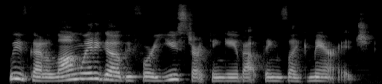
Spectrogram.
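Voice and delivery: ordinary delivery, nothing marked

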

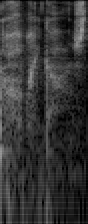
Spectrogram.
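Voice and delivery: breathy whisper to yourself; whispered relief. Retold or imitated. Defendant hearing first not guilty, whispered relief. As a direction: let it out as a barely voiced whisper.

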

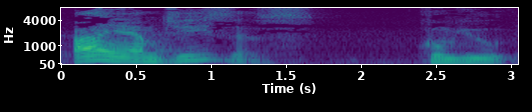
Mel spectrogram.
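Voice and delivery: slow, deliberate I am Jesus, each word weighed; the Lord answering Saul with slow emphasis; emphatic. Retold or imitated. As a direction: lay down I am Jesus slowly and firmly. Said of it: "answered Saul emphatically".

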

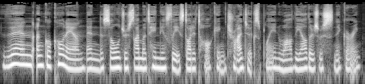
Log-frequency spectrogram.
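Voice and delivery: ordinary delivery, nothing marked

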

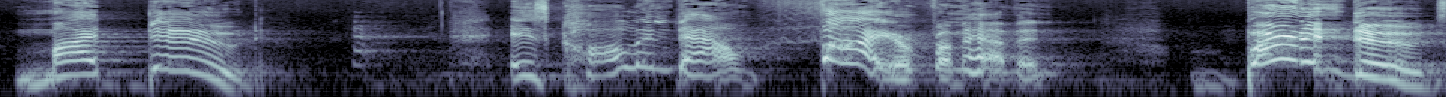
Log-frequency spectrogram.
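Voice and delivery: high, loud, drawn-out proclamation; full-force preaching. Real, not acted. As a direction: build to a slow, booming pulpit cry. Preaches the Elijah story at full force.

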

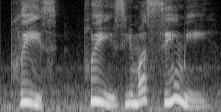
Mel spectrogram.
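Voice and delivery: high, loud pleading; high loud desperate begging; desperate plea. A narrator's reading. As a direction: beg the midwife to see her. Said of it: "she said".

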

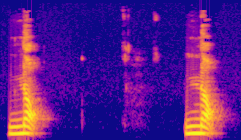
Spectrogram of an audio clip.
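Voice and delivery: short, sharp "No"; sharper Italian no. Shown as a demonstration. Teacher shows learners the Italian no, sharper "No". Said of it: "the sound it's a little sharper".

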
